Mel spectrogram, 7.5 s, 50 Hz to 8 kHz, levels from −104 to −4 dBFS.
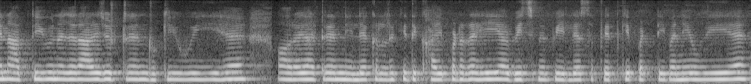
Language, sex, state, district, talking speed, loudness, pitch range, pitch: Hindi, male, Bihar, Purnia, 245 wpm, -24 LUFS, 220-230 Hz, 225 Hz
